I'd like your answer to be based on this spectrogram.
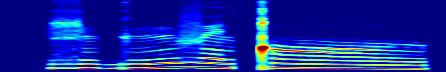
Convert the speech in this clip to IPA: ɮʏɡʏːvɛl ǃɔːʊ̯

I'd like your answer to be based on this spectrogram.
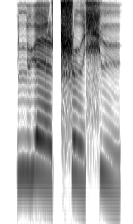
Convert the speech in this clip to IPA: lɥɛ˥˧ʈ͡ʂɻ̩˥˧ɕy˥˩

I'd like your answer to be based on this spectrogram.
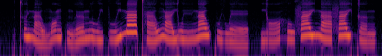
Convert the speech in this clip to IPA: t̪ʰɵ˧ɥmaː˨˩wmɔː˧ŋ kʷɪ˨˩ŋlœː˨˧mluː˨j puː˨˥jmaː˥ t̪ʰaː˨˥wŋaː˨˧jwyː˨˧n̪aː˥w kʷiː˨wɛː˨˩ | jɔː˨˥ho˧w faː˥jn̪aː˧faː˥j kɐ˨ŋ

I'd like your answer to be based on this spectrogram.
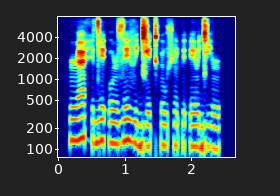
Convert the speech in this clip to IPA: ɹæ hɪdeʔoɹ zevɪ d͡ʑekʰɵw ʃẽpɪʔeɹd͡ʑiɹ

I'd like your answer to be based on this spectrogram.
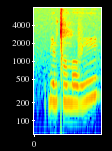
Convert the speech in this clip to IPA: ɓyɳǀõmo vy

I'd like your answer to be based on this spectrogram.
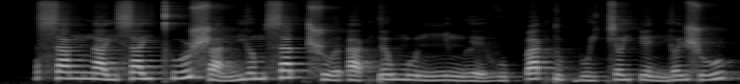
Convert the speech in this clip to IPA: sa˧ŋna˨˩jsa˧jt̪ʰu˧˥ ʂa˨˩˨njə˧m sa˦˥t̚ ʂu˨˩˦ə̯ʔa˨˩k̚ɗə˧wmu˨˩n ɲə˨˩ŋle˨˩˨vu˨˩p̚ɓa˦˥k̚ ɗu˨˩k̚ju˨˩jcə˧j ɗe˨˩njə˧jʂu˧˥

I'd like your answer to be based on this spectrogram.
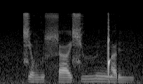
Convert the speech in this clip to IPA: t͡ɕavɨɬaːɕʉː ŋ͡ǃaɾi

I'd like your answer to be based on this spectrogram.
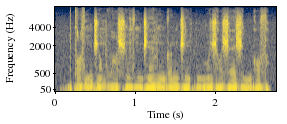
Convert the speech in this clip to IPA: tˤiznd͡ʒɔ̃v ðˤɛʃõz nd͡ʒɛ̃vŋɡə˞ nd͡ʒẽkŋɡɔ̃ ʒɒʒɛʒi ŋɡɒz

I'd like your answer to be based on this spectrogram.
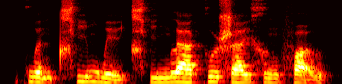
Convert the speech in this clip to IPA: kwə̰˨˩n t͡ɕʰi˦mwḛ˨˩ɪ̯t͡ɕʰi˨˦ŋlä˥˨ ku˦ʂa˨˦ɪ̯xʊ˨˦ŋ fɑ̰˨˩ʊ̯

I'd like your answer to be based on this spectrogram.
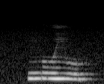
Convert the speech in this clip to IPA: n̪uː˧juː˨p̚

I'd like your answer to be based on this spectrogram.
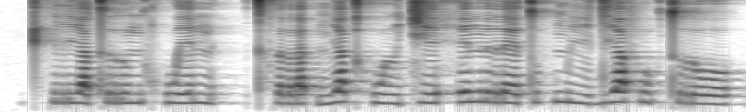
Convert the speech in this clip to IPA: kʰri˨˩a̯tru˦˥nkʰwe˥˩n | kʰra˨˩t̚ŋi˥˩a̯kʰwɯː˩˦t͡ɕeː˦˥ he˥˩nrɛː˧tu˦˥k̚miː˩˦ di˥˩a̯fu˥˩ʔ troː˧

